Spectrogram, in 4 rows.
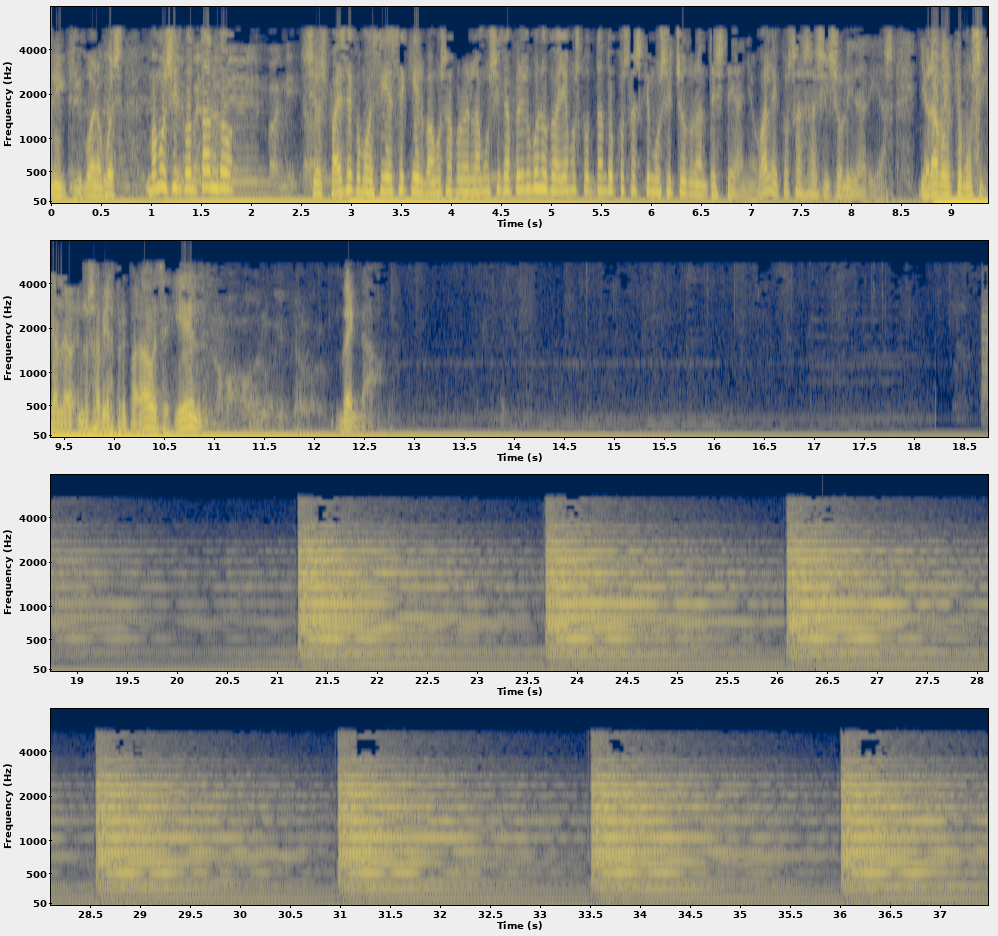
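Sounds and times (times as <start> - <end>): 
speech: 0.0 - 11.4, 12.2 - 12.7
church bells chiming for New Year: 18.7 - 37.4.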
